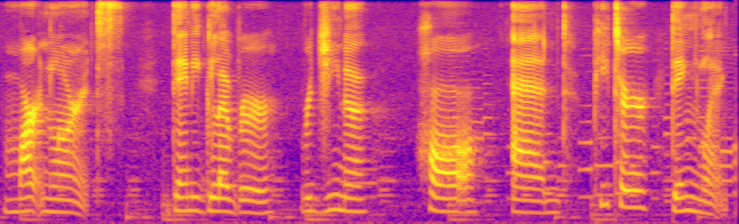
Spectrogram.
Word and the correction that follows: Dinklage: I'm always saying his name wrong. Peter Dinklage. Yeah, Peter Dinklage.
